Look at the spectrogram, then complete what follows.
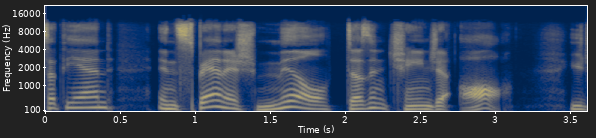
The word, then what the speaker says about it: mil: Thankfully, it is incredibly short and easy to pronounce, mil.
